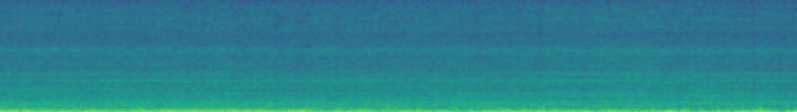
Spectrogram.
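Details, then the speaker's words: Kawasaki motorcycle after fixing the cold cylinder one, which had not fired: dense, steady engine roar with mild revving, no knock or misfire; runs evenly, if slightly rough, still needing fine-tuning; normal running. "na hát ennyi volt végre úgy megy ahogy ennek mennie kell így legalábbis nagyjából"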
